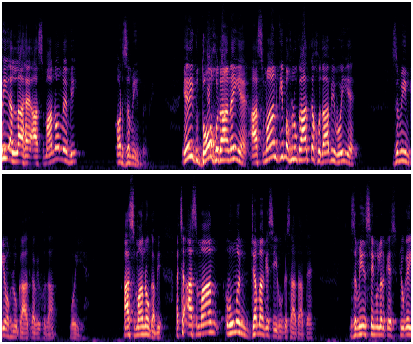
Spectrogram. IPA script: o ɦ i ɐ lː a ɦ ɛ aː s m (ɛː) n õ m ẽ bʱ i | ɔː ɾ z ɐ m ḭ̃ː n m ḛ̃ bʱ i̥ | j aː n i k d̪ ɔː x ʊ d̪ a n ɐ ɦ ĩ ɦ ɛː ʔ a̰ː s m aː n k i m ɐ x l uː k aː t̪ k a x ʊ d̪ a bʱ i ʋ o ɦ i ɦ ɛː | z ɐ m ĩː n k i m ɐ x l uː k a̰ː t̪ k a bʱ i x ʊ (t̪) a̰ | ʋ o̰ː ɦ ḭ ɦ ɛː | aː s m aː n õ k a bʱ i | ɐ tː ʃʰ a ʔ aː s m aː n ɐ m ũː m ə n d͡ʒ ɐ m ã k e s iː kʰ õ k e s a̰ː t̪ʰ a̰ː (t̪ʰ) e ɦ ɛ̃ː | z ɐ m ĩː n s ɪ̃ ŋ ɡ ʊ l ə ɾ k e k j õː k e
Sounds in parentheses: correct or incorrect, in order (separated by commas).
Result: incorrect, incorrect, incorrect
